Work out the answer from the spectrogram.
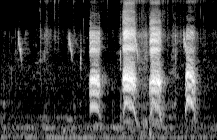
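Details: Crow calling while eating food: four harsh, rasping caws in quick succession in the second half, preceded by faint thin chirps from small birds and a low background hum.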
